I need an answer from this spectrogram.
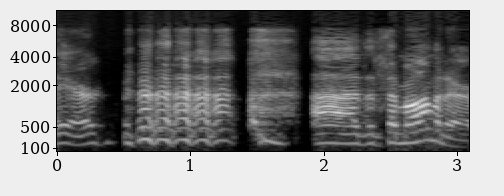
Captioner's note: laughing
